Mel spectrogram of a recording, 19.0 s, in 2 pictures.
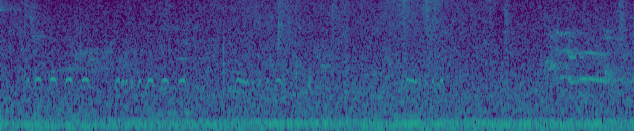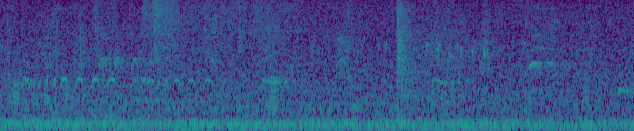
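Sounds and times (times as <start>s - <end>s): birds warbling trill: 8.0s - 19.0s.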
